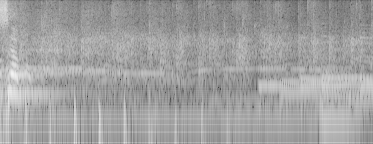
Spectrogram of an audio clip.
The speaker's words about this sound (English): If you believe it, clap your hands and exalt the name.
